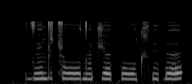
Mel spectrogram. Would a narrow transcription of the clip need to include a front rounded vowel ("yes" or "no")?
yes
